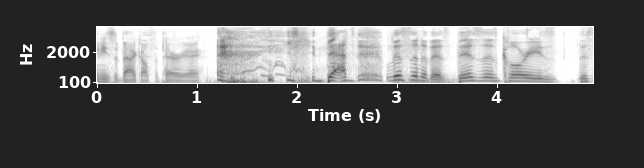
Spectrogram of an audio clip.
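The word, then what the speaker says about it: Perrier: can't figure it out how do you get perryer at a p r r i e r there's an extra r at the end that nobody's pronouncing I don't get it how can an R just disappear well it's like Mark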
